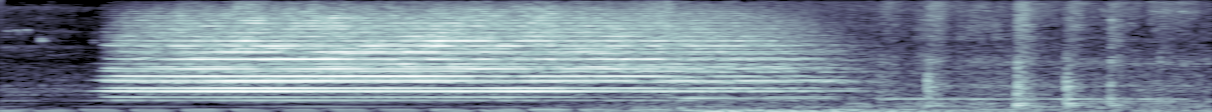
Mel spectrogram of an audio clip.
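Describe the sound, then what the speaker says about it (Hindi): A train moves along the tracks, opening with a long, loud, sustained horn blast that fades into a rolling rumble with intermittent metallic clanks of the wheels and cars. "वहीं अविनाश की ट्रेन तेजी से आगे बढ़ते हुए हिमाचल की ओर जा रही थी"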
